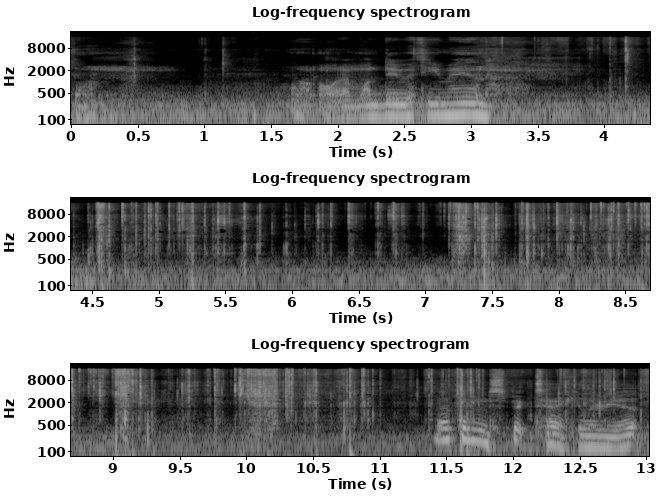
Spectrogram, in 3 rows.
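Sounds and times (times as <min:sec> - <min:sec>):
foil wrapper crinkling: 0:03.9 - 0:13.0
foil wrapper tearing: 0:04.0 - 0:13.0.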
